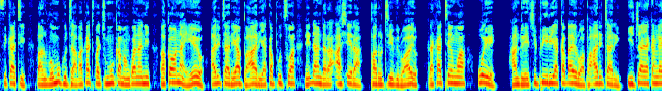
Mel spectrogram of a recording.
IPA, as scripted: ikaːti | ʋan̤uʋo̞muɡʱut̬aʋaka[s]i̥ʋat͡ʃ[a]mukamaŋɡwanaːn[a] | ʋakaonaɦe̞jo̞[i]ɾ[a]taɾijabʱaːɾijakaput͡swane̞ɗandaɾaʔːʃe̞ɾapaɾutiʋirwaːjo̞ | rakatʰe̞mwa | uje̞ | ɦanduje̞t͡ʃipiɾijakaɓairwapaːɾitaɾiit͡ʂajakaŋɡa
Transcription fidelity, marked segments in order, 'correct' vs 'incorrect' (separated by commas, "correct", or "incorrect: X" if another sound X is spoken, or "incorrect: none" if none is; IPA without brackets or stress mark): incorrect: t, incorrect: i, incorrect: i, incorrect: a, incorrect: i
